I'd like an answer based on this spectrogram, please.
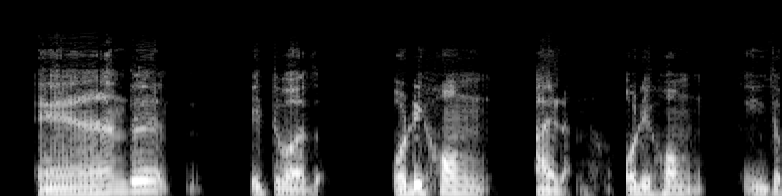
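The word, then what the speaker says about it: Olkhon: Orihon is the pronunciation, Orihon Island.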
